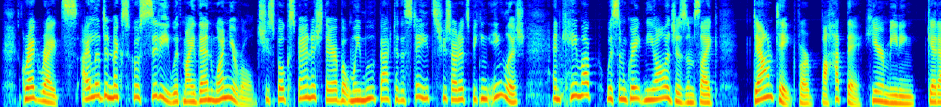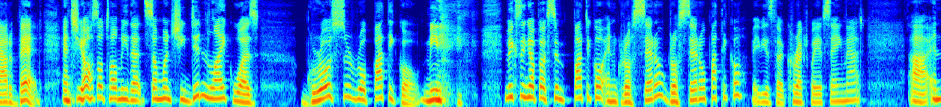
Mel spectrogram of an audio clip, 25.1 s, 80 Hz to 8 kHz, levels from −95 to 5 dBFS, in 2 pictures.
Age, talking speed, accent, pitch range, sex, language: 40-59, 180 wpm, American, 185-255 Hz, female, English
